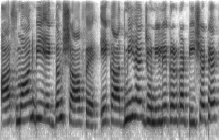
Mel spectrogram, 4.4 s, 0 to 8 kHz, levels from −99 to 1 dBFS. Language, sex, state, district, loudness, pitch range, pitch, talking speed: Hindi, female, Bihar, Bhagalpur, -12 LUFS, 265-320 Hz, 295 Hz, 190 wpm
